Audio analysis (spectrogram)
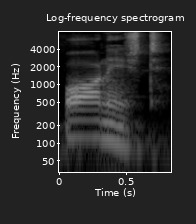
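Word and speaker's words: honest: তারপরে দেখো এইচ ও এন ই এস টি, অনেস্ট, এইচ এখানে অনুচ্চারিত, ও থেকে উচ্চারণ শুরু হচ্ছে, অনেস্ট।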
